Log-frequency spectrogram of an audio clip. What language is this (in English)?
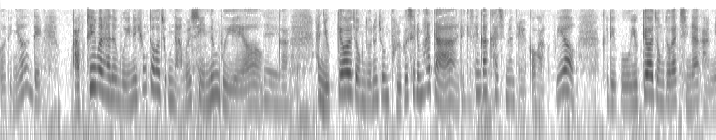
Korean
